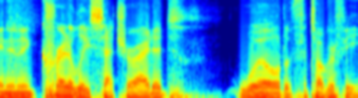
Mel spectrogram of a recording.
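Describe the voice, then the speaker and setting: A man's dark, mellow voice, fairly low in pitch, against a quiet background. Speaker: photographer. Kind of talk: casual chat.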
